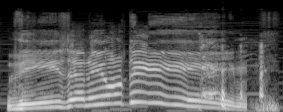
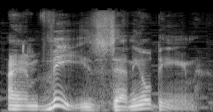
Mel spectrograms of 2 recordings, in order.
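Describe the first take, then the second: First: It is said in a put-on character voice. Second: It is said in his normal voice.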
